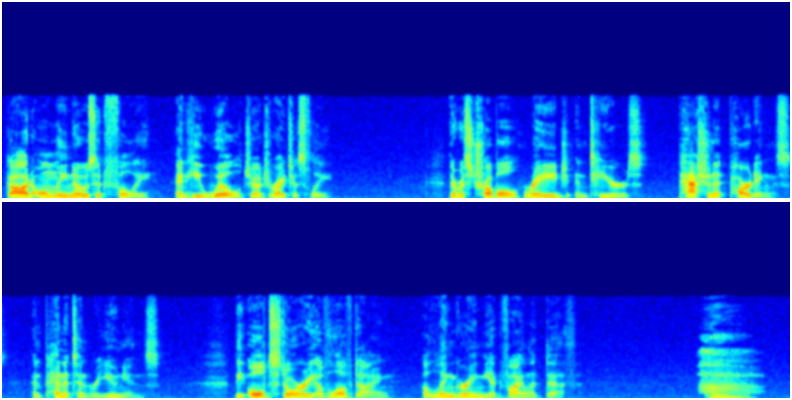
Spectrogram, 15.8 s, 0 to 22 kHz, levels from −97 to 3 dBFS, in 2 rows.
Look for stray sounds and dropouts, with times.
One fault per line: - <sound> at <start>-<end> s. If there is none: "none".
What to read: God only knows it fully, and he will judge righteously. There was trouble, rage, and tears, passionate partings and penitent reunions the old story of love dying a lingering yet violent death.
- sigh at 14.8-15.5 s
